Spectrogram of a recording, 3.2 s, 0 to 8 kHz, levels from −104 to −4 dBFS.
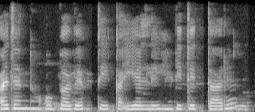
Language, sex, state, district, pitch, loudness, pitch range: Kannada, female, Karnataka, Bangalore, 250 Hz, -21 LUFS, 245-260 Hz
